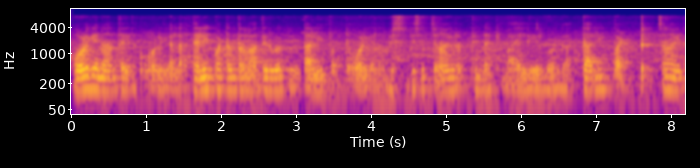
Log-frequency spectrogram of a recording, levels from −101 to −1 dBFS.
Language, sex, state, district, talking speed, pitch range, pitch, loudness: Kannada, male, Karnataka, Shimoga, 160 wpm, 135-145 Hz, 140 Hz, -23 LUFS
